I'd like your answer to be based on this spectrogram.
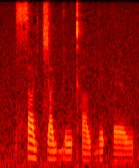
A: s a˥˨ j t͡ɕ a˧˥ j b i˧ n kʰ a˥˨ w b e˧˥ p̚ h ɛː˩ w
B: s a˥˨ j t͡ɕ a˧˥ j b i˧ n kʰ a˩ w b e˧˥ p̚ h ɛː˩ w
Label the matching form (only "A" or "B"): B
